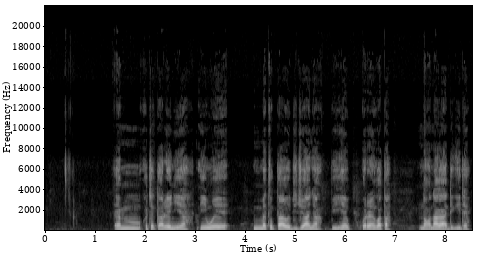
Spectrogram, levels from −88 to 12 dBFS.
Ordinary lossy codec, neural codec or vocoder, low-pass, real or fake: MP3, 96 kbps; none; 19.8 kHz; real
